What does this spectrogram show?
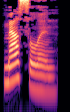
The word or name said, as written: masselin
